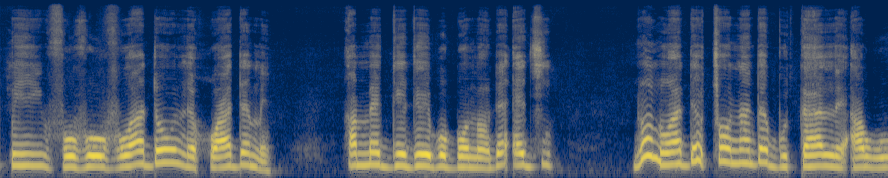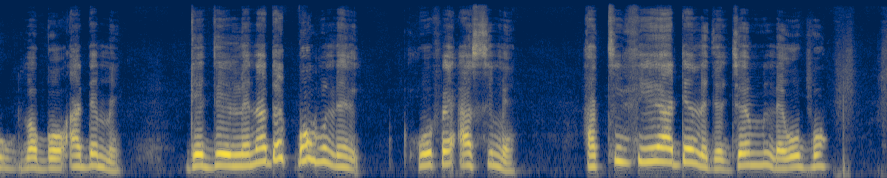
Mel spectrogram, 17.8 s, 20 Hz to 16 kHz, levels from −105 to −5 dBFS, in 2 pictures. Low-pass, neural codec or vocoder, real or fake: 14.4 kHz; codec, 44.1 kHz, 3.4 kbps, Pupu-Codec; fake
